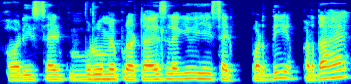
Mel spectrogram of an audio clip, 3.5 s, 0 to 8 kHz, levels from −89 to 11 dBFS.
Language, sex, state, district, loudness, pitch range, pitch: Hindi, male, Bihar, Sitamarhi, -16 LUFS, 165-195 Hz, 170 Hz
